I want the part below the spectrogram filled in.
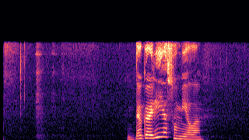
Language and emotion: Russian, neutral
